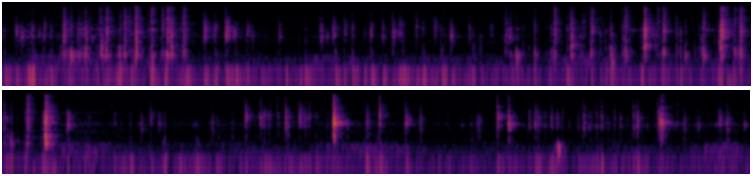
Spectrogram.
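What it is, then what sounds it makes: Plastic game controller buttons. A silver, hollow plastic GameCube controller is held in both hands while the thumbs click its buttons. The result is quick, irregular bursts of short, bright plastic clicks with almost no ring, separated by brief pauses over a faint low hum.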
